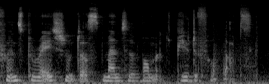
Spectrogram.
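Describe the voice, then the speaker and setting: A woman with a non-native accent speaks in a fairly low pitch and a flat, monotone delivery. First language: not English. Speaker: digital artist. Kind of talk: podcast Q&A answers. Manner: casual, hesitant.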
